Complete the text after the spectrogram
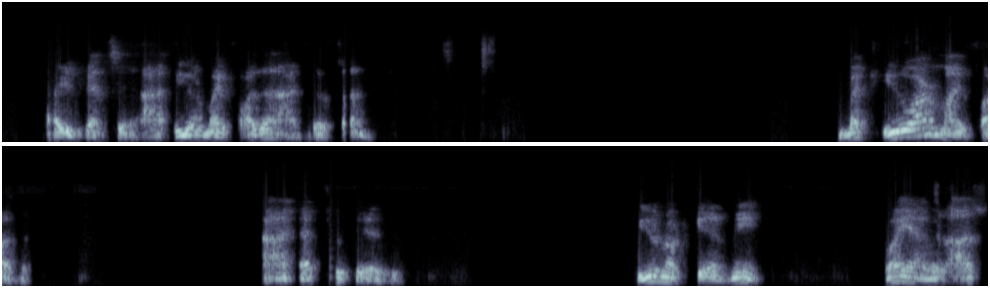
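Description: An elderly man speaks slowly and calmly in short phrases, heard close through a microphone.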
